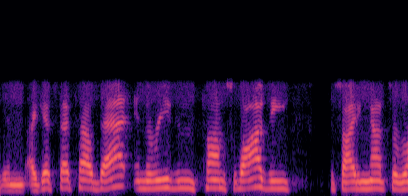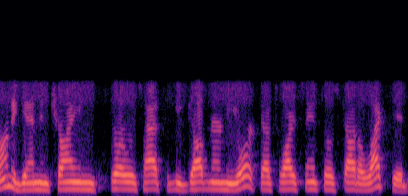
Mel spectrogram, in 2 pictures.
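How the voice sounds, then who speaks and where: A man with an American accent has an unremarkable speaking voice. His pitch is fairly high and his pace is moderate. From Connecticut. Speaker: caller. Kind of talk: call-in talk radio. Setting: phone call.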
